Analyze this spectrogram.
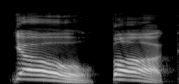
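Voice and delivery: loud, high Jersey bro yell; Jersey accent. Retold or imitated. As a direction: belt it out like a Jersey guy. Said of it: "And then she says".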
